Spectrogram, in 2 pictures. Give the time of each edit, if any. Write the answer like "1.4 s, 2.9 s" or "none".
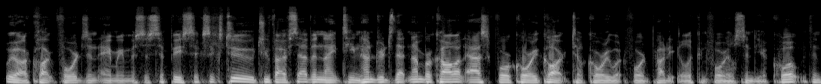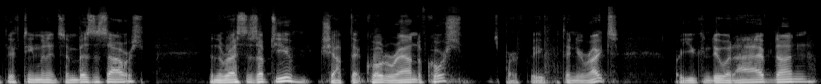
none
